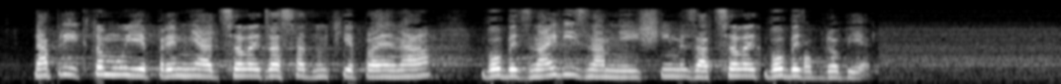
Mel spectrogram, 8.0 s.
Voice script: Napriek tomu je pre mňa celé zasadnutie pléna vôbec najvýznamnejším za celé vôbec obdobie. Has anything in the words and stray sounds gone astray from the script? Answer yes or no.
no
